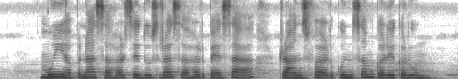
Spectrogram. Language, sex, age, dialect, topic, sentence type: Magahi, male, 18-24, Northeastern/Surjapuri, banking, question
